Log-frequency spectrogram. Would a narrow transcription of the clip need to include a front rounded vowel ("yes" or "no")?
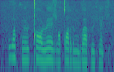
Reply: yes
